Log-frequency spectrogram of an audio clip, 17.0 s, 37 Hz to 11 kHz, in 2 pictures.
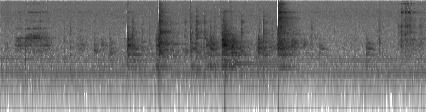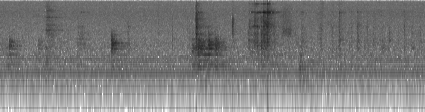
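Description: Irregular metallic clicks, knocks and scrapes of a .338 Lapua rifle being handled and fitted into a steel test-firing fixture, loudest about four to six seconds in and again near thirteen seconds, over a steady low hum.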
